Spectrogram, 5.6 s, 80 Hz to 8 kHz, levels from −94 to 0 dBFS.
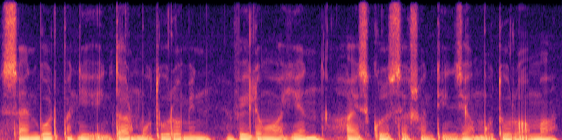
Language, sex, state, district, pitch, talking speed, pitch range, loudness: Mizo, male, Mizoram, Aizawl, 90 Hz, 225 wpm, 90-105 Hz, -15 LUFS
